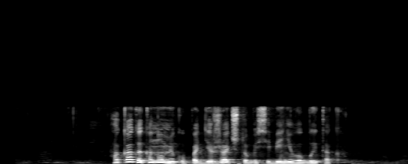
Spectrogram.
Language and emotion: Russian, neutral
